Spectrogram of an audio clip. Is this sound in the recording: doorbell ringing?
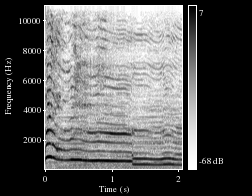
no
